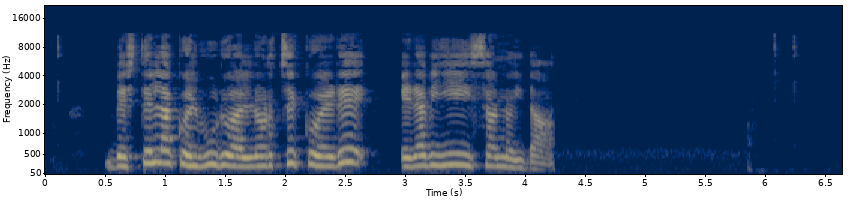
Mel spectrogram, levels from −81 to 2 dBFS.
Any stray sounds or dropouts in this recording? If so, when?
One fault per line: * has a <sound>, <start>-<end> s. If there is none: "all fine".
all fine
